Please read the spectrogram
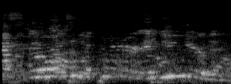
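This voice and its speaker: A very high-pitched announcer calls competitors to the table, heard distantly through an echoing ballroom. A roaring crowd nearly drowns the words. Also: lively intonation, fairly quick. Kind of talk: event announcing over a PA. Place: large ballroom. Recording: echoey ballroom from far off, very loud crowd.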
